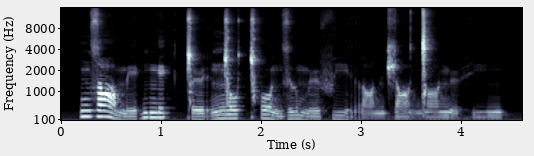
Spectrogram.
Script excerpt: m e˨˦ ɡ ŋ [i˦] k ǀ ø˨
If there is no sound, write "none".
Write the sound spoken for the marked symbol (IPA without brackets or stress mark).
e˦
